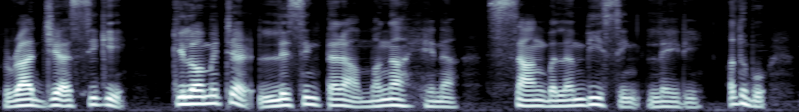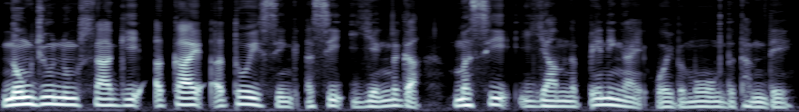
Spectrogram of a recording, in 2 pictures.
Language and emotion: Manipuri, neutral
